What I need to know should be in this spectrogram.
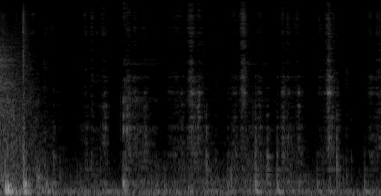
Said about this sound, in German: Du weißt schon, ich schreibe dir die Kontonummer nochmal auf.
